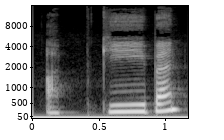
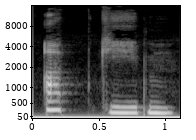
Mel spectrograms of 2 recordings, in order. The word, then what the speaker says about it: abgeben: به تلفظ این واژه دقت کنید لطفاً. abgeben و اون صدای ا داخل پرانتز اومده، پس یعنی میتونیم تلفظش کنیم و میتونیم هم تلفظش نکنیم. abgeben. geben. وقتی که تلفظش نمی کنیم یه حالت تو دماغی پیدا می کنه.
